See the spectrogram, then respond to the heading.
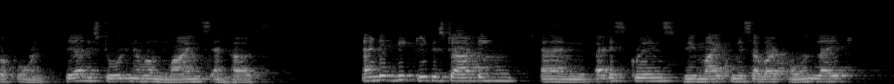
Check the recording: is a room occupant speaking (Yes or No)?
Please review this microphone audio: No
